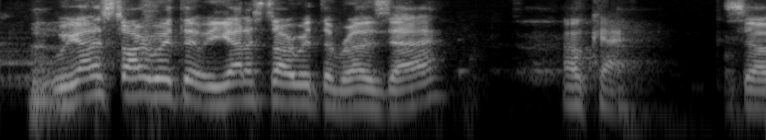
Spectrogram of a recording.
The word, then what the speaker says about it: rosé: No, rosé is correct.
